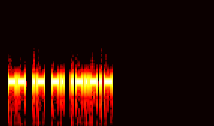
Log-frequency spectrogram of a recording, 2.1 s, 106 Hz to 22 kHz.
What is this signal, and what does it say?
Morse code, heard as a keyed tone, about 48 wpm, 700 Hz. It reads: MAN.
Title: Sentences from Top 1000 Words - Review Part 5 - 50wpm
